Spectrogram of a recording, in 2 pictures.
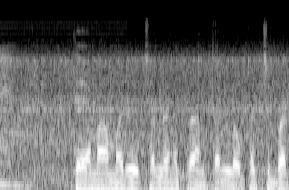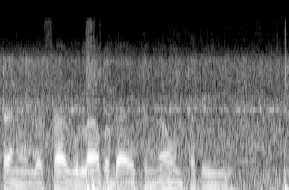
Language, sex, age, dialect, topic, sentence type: Telugu, male, 25-30, Central/Coastal, agriculture, statement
